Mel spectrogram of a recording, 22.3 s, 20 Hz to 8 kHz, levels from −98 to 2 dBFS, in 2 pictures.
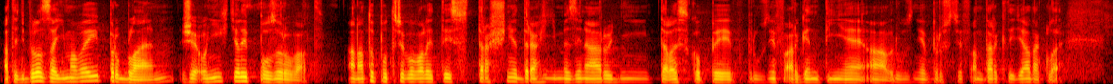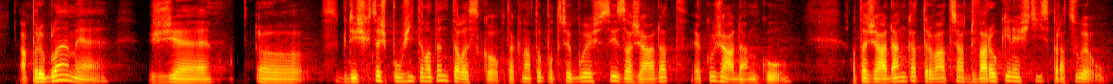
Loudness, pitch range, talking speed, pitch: -32 LUFS, 110-135 Hz, 150 wpm, 115 Hz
